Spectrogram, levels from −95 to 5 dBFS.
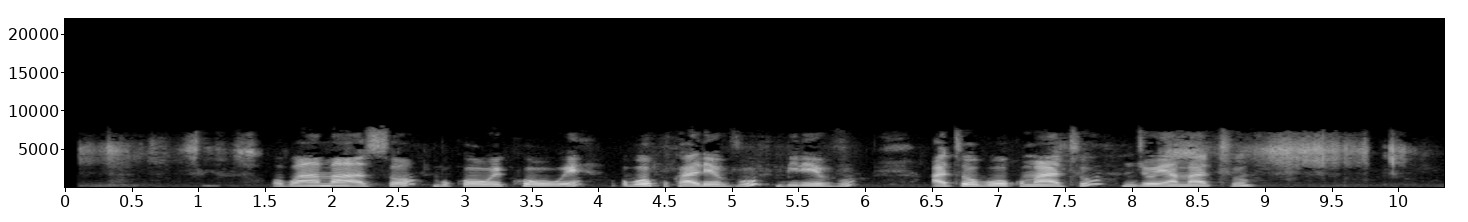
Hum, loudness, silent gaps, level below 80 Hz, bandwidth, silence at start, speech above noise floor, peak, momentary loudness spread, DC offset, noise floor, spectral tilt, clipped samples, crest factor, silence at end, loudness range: none; -22 LUFS; none; -66 dBFS; 7.8 kHz; 0.1 s; 30 dB; -2 dBFS; 18 LU; under 0.1%; -51 dBFS; -4.5 dB/octave; under 0.1%; 22 dB; 0.3 s; 2 LU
